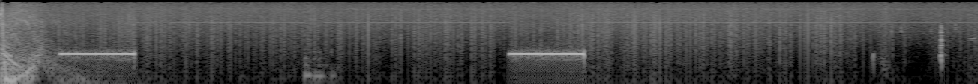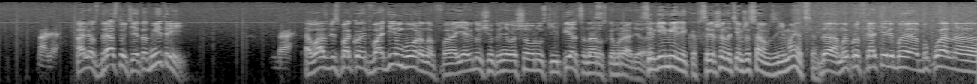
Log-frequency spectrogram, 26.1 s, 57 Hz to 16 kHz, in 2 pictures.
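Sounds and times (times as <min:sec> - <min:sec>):
faint telephone line hiss: 0:00.1 - 0:26.0
telephone ringback tone while placing a call from a radio morning show: 0:00.8 - 0:01.8, 0:06.8 - 0:07.8
speech: 0:13.6 - 0:15.6, 0:17.1 - 0:26.0.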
